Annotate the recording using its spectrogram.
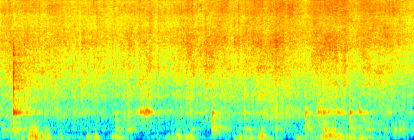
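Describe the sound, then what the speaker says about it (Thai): Pork stir-fries in a little olive oil, a steady close sizzle broken by repeated scraping strokes of a spatula against the pan, with no voices. "ผัดให้หมูสุกนะคะ"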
